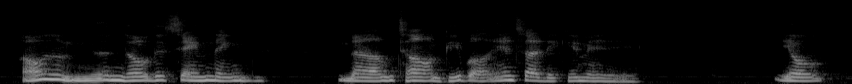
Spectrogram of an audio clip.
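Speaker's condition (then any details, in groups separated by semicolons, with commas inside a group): ALS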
